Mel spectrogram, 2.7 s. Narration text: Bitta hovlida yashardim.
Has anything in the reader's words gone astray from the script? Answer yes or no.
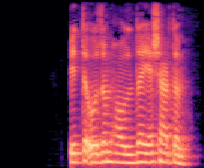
yes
